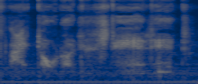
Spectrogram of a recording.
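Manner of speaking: unvoiced whispered aside. Real, not acted. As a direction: breathe it out to yourself, baffled. Aside after baffled rant.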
